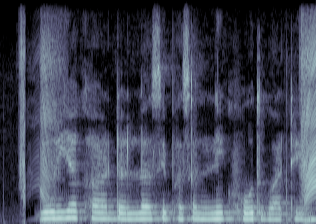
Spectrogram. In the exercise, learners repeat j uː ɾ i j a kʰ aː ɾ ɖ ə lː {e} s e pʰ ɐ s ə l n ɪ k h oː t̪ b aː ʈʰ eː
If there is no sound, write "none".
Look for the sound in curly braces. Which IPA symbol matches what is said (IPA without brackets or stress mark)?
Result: a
